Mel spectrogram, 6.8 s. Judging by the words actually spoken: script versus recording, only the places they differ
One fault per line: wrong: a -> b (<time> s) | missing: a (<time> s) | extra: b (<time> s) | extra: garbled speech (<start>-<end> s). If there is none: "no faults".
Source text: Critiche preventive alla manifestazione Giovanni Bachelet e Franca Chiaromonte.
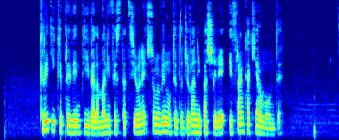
extra: sono venute da (2.9 s)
